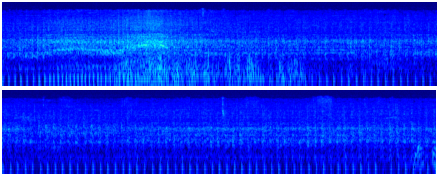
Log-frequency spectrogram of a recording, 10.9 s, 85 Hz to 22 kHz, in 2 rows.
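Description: Yamaha R15 V3's single-cylinder engine running at low speed with a rapid, even pulsing beat, louder for a couple of seconds near the start, then steady as the bike rolls slowly.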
